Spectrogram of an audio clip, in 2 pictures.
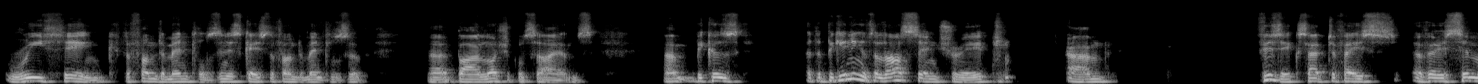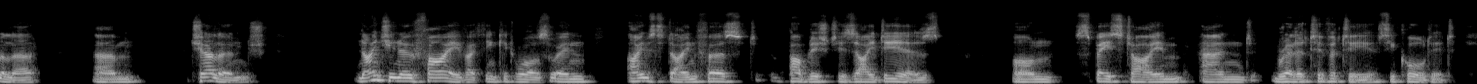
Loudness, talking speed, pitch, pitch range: -23 LUFS, 105 wpm, 125 Hz, 115-150 Hz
